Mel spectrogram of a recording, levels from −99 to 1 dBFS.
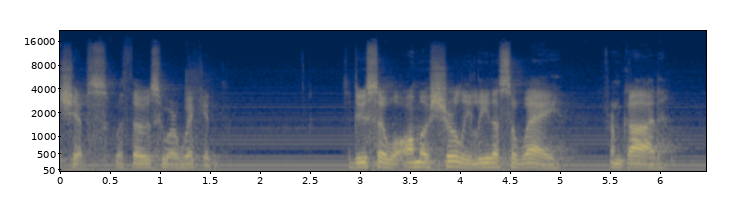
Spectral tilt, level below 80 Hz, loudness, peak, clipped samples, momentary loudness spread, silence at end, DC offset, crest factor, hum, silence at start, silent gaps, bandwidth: -5.5 dB/octave; -50 dBFS; -30 LUFS; -10 dBFS; under 0.1%; 20 LU; 0 s; under 0.1%; 20 dB; 60 Hz at -45 dBFS; 0 s; none; 15.5 kHz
